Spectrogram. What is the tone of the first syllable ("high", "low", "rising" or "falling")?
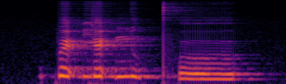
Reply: high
